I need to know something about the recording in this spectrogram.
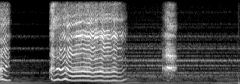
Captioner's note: sob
